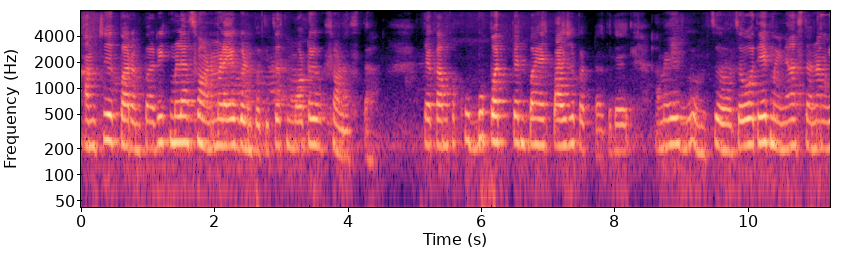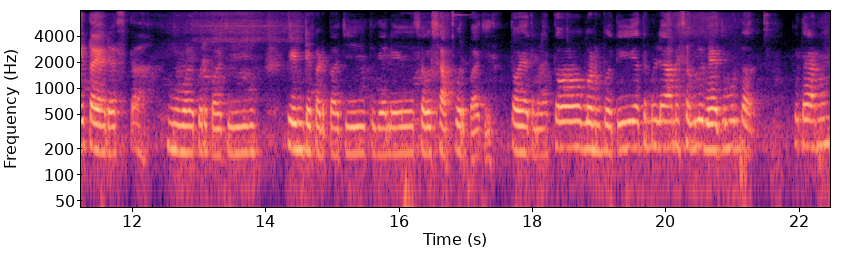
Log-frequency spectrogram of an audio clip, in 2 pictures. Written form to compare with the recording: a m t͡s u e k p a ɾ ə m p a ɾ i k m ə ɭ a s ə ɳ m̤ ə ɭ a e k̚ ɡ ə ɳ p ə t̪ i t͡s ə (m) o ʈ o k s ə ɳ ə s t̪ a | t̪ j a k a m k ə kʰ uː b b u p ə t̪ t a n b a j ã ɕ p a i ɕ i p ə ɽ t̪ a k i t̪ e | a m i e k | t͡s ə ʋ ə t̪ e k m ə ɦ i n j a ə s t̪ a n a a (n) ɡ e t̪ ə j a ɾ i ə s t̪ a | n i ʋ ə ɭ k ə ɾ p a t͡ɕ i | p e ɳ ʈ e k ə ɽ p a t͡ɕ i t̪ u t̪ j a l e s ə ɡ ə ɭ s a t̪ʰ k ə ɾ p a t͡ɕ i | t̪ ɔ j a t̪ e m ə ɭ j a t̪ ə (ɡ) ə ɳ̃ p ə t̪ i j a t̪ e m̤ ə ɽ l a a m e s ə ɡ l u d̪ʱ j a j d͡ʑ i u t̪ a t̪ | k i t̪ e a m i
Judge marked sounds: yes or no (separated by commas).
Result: yes, no, yes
